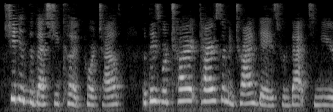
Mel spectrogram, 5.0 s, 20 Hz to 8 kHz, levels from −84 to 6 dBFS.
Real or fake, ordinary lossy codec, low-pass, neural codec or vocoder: real; MP3, 32 kbps; 7.2 kHz; none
